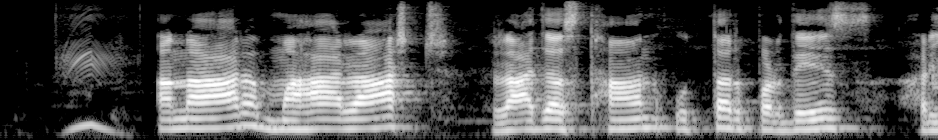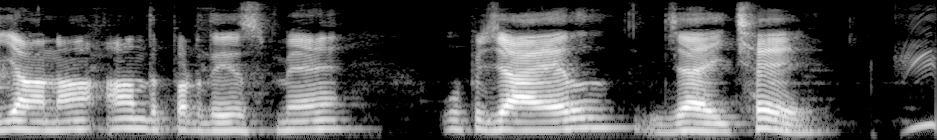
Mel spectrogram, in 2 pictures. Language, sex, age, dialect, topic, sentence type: Maithili, male, 46-50, Eastern / Thethi, agriculture, statement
